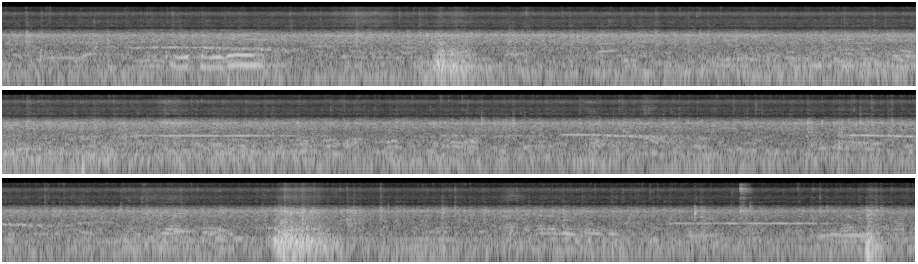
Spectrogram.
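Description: Steady rain hiss over an outdoor parade ground, with distant indistinct voices. Two sharp thumps come through, about three seconds in and again near sixteen seconds.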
